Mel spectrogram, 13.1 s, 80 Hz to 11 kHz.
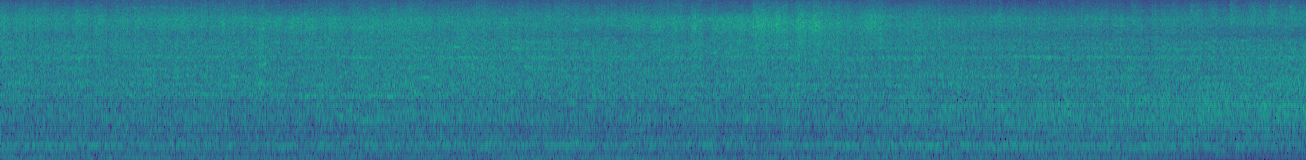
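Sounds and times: train wheels on rails: 0.0s - 13.0s.

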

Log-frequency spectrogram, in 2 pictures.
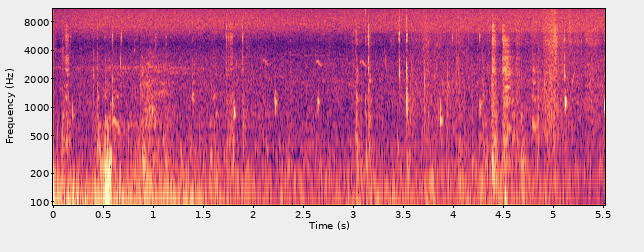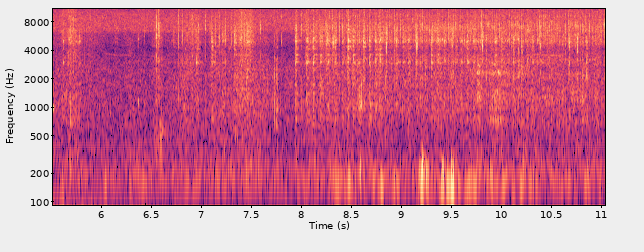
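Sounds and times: low rumble: 0.0s - 6.6s.

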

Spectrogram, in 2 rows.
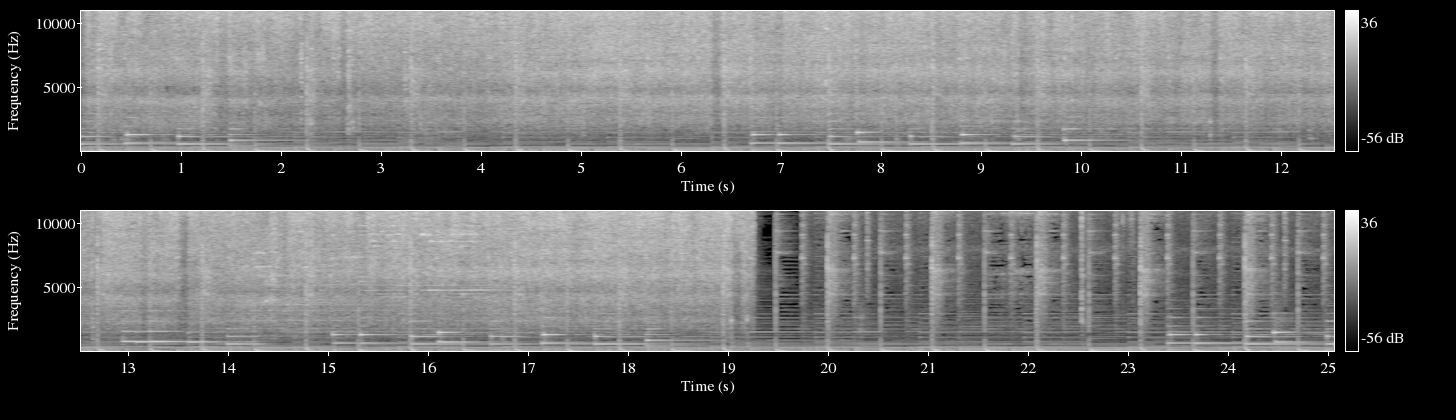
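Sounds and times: spatula scraping wok: 0.0s - 19.3s
vegetables sizzling in a wok: 0.0s - 19.3s
background music with melody: 0.0s - 25.0s.

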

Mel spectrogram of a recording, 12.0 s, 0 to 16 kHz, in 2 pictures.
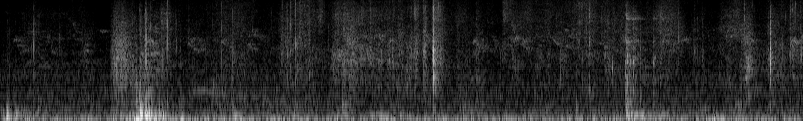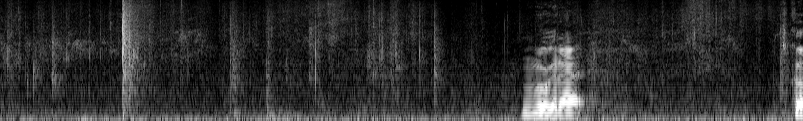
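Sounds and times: cable insulation rustling: 0.8s - 12.0s.

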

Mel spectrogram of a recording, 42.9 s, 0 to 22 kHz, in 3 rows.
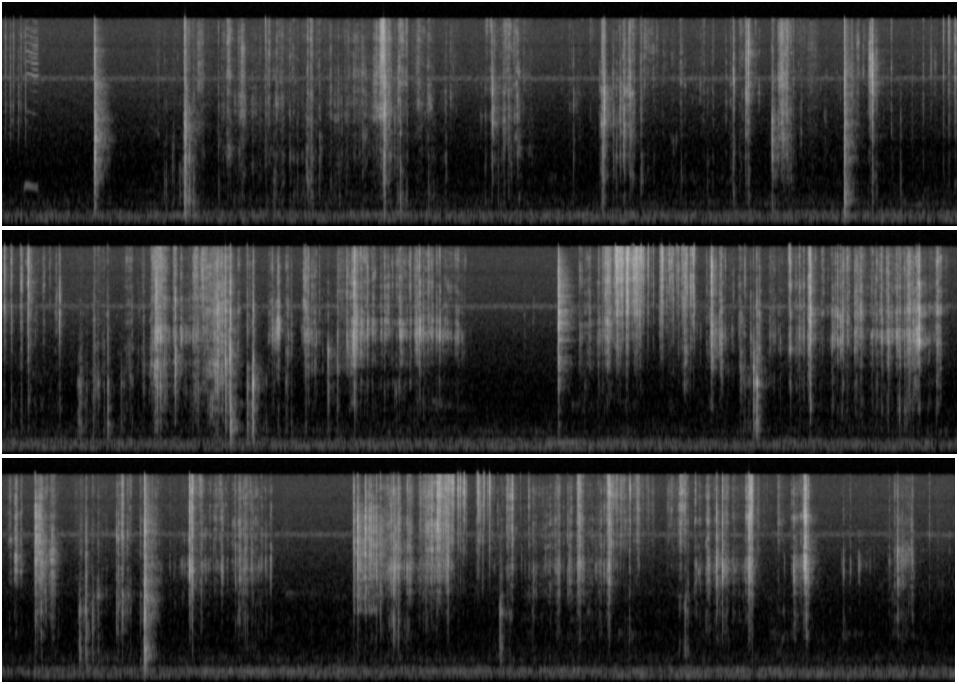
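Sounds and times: faint low hum: 0.0s - 42.9s.

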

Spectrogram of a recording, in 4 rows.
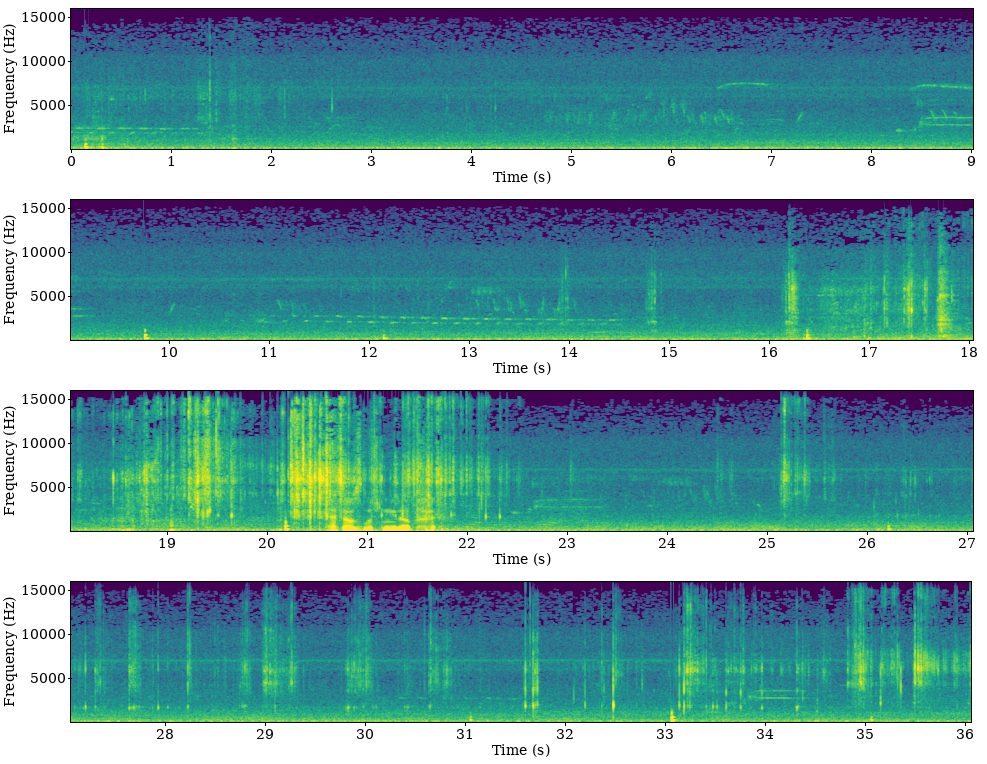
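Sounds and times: outdoor background noise: 0.0s - 36.0s
birds chirping and trilling: 20.6s - 25.2s.

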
